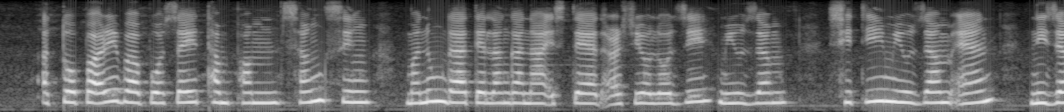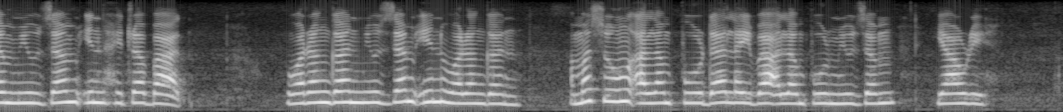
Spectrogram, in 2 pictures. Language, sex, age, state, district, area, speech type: Manipuri, female, 30-45, Manipur, Senapati, rural, read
